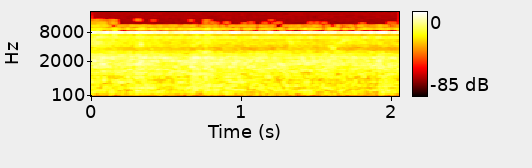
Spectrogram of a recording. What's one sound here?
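A monkey gives a short, soft call close by.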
